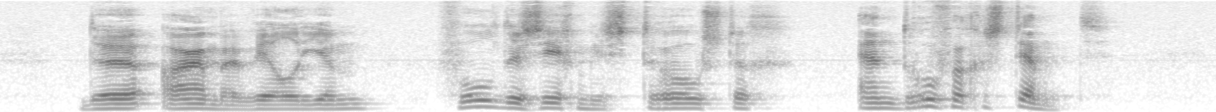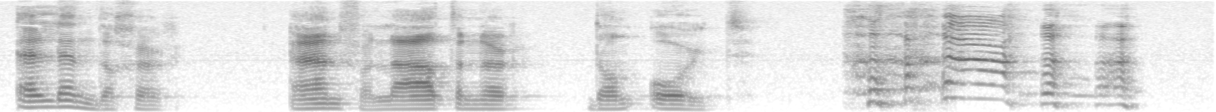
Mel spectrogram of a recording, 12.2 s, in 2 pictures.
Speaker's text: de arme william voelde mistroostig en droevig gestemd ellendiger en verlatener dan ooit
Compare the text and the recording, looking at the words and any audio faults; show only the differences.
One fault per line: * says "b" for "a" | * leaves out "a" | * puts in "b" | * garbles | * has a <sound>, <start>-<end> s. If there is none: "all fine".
* puts in "zich"
* has a laugh, 10.3-11.9 s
